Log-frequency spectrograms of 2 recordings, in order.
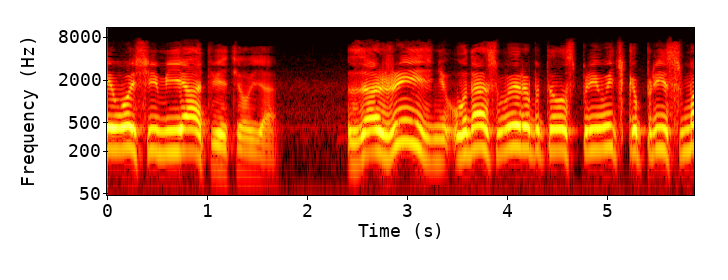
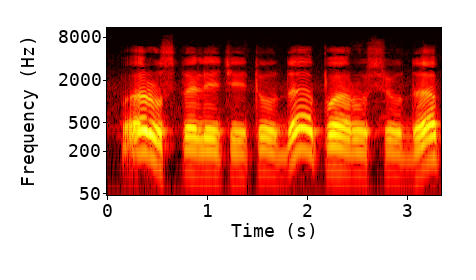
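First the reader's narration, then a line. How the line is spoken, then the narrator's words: Grumbling. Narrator (Russian): проворчал Мендер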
